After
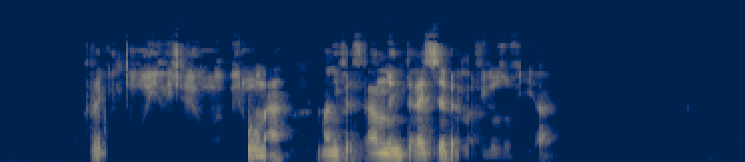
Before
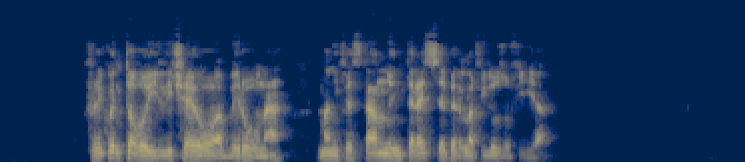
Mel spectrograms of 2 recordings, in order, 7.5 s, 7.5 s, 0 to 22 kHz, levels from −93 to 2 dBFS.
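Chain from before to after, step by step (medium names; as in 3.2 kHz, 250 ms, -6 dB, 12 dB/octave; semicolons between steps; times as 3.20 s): slow attack 160 ms; 1.06–2.49 s: inverse Chebyshev high-pass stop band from 910 Hz, stop band 60 dB; 4.58–5.39 s: differentiator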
